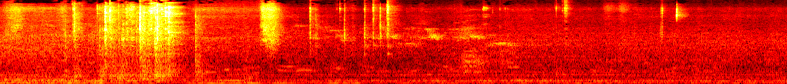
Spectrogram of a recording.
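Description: Small metal parts clink and scrape against each other close by.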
